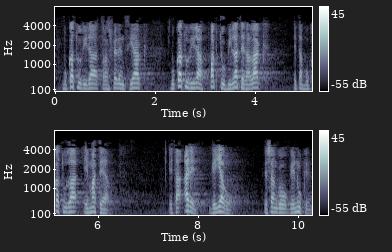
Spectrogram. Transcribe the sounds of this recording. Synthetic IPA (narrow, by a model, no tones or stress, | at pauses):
bukat̪uðiɾat̪ɾansfe̞ɾe̞nt͡siak | bukat̪uðiɾapakt̪uβilat̪e̞ɾalak | e̞t̪aβukat̪uðae̞mat̪e̞a | e̞t̪aʔaɾe̞ɣe̞jaɣ̞o̞ | e̞saŋɡo̞ɣe̞nuke̞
